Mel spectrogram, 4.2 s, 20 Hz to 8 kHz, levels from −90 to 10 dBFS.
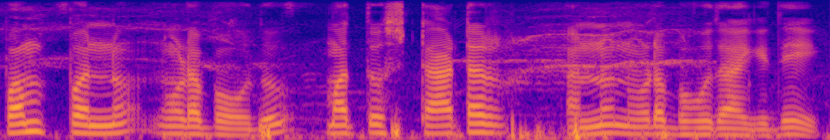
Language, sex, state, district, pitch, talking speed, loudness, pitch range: Kannada, male, Karnataka, Koppal, 165 Hz, 85 wpm, -18 LUFS, 145-175 Hz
